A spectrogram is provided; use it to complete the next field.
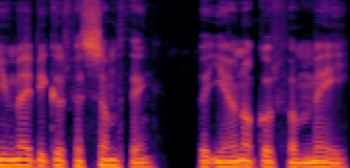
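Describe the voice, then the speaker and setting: Speaking in a plain, everyday voice, a man sounds fairly low in pitch with ordinary pitch variation. The very clean recording has a silent background and a dry, close sound with no echo. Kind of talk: poetry reading.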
